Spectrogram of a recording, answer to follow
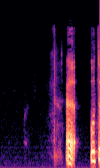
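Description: Speech: about a second of silence, then a person's voice resumes with a short vocal sound and the first word near the end.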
